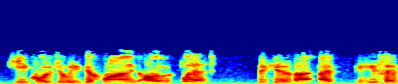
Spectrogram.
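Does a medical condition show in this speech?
Yes: cerebral palsy.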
